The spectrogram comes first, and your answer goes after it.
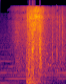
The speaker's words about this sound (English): But you're just in time for the surprise. Fireworks.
